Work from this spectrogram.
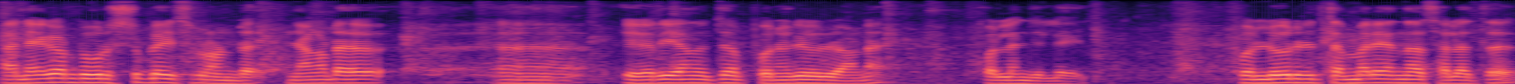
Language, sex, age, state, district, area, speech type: Malayalam, male, 60+, Kerala, Kollam, rural, spontaneous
